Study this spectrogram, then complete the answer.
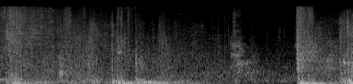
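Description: Weapons clash and strike in a fast fight.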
